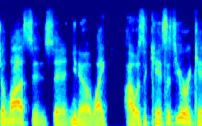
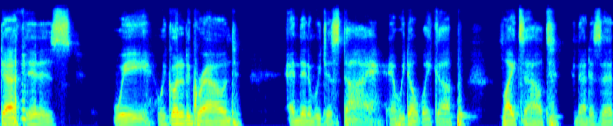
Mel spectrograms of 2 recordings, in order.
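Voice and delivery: very dark, bleak speaking voice; 3 semitones lower, 5 dB quieter than usual. Retelling what a panel speaker said about death: imitating a very dark voice. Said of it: "very dark kind of voice when he would speak".

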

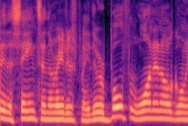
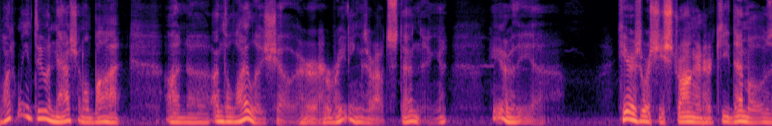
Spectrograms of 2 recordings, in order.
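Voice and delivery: serious corporate voice, quieter; 8 semitones lower, 11 dB quieter than usual. Recalling pitching a show for a national ad buy, in a serious corporate voice. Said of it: "is that your serious corporate voice".

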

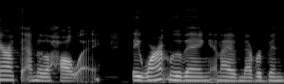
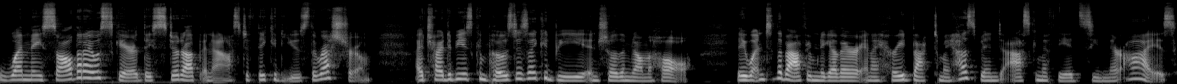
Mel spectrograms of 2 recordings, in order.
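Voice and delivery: ordinary talk, nothing marked

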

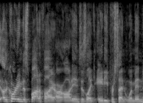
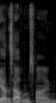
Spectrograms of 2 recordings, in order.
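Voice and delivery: low, slow, soft bored indifference. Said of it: "me and Nick are just like".

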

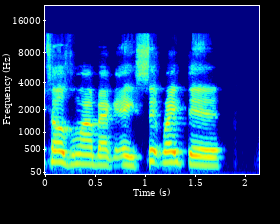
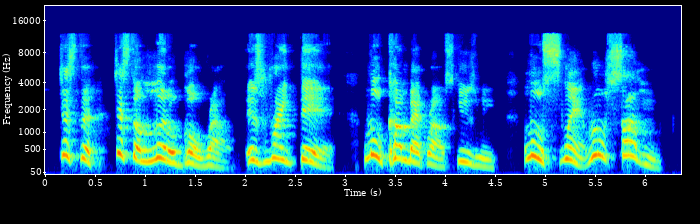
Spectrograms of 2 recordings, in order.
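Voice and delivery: put-on scream, higher pitch; 4 semitones higher than usual. Retelling watching the game: imitating screaming at the TV. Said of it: "I was watching that game screaming like".

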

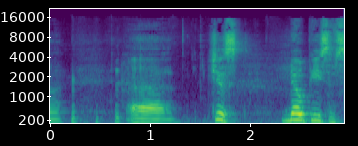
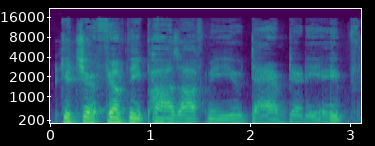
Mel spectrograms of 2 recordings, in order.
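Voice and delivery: growling it out, every word; 5 dB quieter than usual. Mocking an actor who growls every single line, imitating a growled line. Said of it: "the way he has to growl".

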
